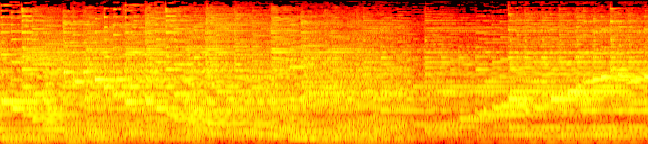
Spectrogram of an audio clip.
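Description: Background music played on a keyboard instrument, a steady flow of notes, with a rising run of notes in the second half.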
